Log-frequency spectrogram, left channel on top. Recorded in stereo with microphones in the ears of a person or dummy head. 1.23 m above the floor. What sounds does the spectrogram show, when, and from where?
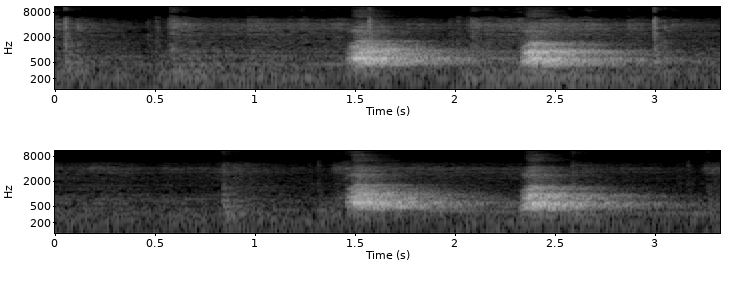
1.4 s a dog barking: 50° right (ahead or behind), 1.0 m; by 2.5 s centre (ahead or behind), 1.2 m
